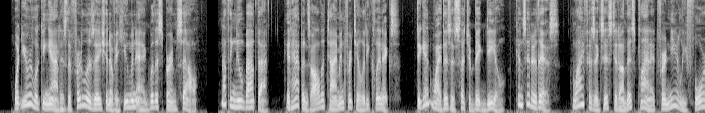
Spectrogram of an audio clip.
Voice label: Explainer narration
